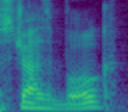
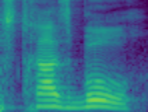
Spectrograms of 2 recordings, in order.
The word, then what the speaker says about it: Strasbourg: going on loan to Strasbourg, or Strasbourg, as it's actually correctly said. I've seen some French going, don't pronounce the G. It's actually correct. You're not meant to pronounce the G.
